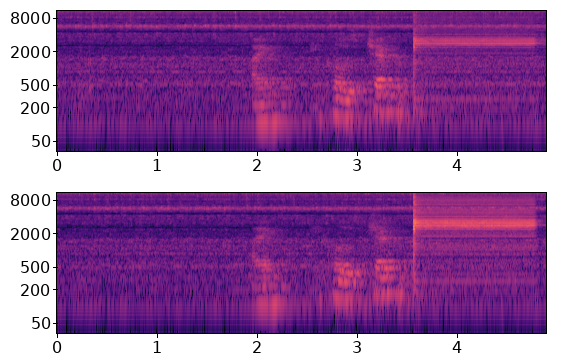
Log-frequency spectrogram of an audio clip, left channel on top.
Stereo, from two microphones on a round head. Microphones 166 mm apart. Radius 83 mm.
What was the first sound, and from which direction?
A man speaking, 75° left (ahead or behind).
